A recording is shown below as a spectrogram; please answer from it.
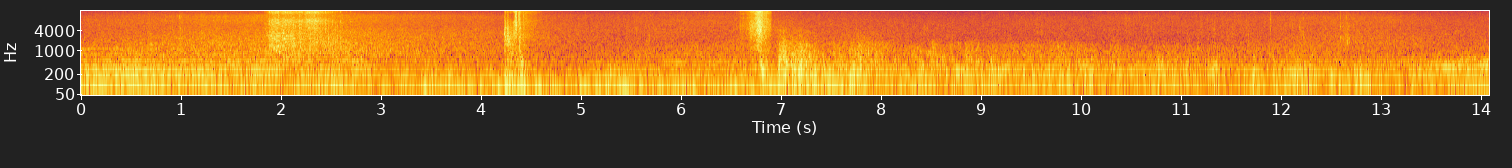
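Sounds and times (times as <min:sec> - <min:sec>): steady rain: 0:00.0 - 0:14.0
thunder rumbling: 0:00.0 - 0:14.0
sharp thunder crack: 0:03.7 - 0:13.2.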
